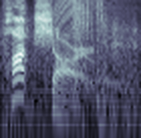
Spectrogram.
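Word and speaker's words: potshard: to pronounce that word it's pot Shard but it's been Twisted by time um you will you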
